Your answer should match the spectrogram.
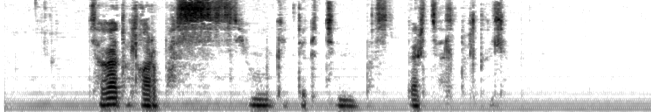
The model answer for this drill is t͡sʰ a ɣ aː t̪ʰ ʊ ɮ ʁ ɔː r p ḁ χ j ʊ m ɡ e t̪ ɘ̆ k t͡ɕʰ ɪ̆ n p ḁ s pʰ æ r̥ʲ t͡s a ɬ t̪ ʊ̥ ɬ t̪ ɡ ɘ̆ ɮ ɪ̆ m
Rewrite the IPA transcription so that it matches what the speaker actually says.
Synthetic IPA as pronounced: t͡sʰ a ɣ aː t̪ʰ ʊ ɮ ʁ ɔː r p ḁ s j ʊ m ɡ e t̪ ɘ̆ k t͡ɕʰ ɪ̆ n p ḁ s p æ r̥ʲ t͡s a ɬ t̪ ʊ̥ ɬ t̪ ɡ ɘ̆ ɮ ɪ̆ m

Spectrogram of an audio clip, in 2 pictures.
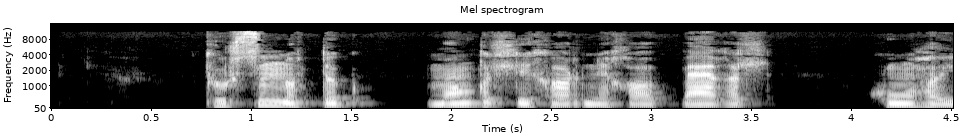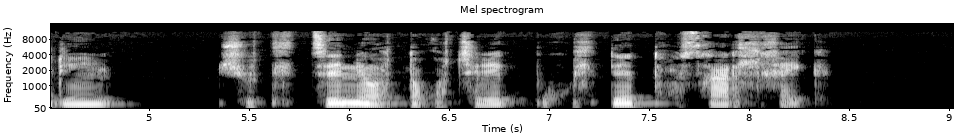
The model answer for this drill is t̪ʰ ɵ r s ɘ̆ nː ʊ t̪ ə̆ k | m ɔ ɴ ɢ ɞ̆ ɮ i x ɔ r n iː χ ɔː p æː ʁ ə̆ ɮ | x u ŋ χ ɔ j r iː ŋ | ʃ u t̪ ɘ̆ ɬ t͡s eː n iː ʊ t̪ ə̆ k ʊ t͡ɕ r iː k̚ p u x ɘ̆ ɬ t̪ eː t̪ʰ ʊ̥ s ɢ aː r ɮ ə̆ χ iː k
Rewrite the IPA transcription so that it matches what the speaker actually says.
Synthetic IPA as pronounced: t̪ʰ ɵ r s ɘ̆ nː ʊ t̪ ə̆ k | m ɔ ɴ ɢ ɞ̆ ɮ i x ɔ r n iː χ ɔː p æː ʁ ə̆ ɮ | x u ŋ χ ɔ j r iː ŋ | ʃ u t̪ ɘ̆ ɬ t͡s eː n iː ʊ t̪ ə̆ q ʊ t͡ɕ r iː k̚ p u x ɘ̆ ɬ t̪ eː t̪ʰ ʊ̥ s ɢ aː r ɮ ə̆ χ iː k

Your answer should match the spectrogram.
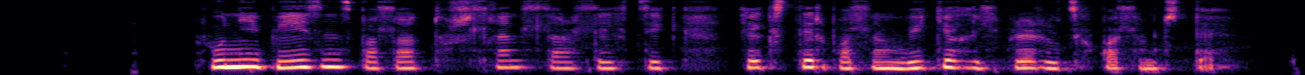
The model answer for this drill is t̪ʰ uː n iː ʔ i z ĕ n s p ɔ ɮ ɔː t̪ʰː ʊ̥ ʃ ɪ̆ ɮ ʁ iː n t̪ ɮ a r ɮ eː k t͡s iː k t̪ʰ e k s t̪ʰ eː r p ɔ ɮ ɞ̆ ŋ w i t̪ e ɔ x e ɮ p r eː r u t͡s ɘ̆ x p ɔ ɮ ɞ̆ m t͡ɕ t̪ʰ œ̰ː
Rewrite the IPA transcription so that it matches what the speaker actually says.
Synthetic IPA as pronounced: t̪ʰ uː n iː p i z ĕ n s p ɔ ɮ ɔː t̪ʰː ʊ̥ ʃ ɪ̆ ɮ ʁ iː n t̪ ɮ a r ɮ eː k t͡s iː k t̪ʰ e k s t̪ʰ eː r p ɔ ɮ ɞ̆ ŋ w i t̪ e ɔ x e ɮ p r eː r u t͡s ɘ̆ x p ɔ ɮ ɞ̆ m t͡ɕ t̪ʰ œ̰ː

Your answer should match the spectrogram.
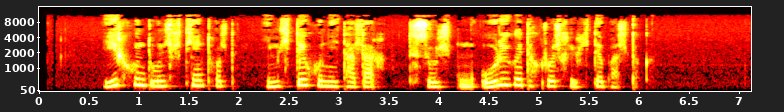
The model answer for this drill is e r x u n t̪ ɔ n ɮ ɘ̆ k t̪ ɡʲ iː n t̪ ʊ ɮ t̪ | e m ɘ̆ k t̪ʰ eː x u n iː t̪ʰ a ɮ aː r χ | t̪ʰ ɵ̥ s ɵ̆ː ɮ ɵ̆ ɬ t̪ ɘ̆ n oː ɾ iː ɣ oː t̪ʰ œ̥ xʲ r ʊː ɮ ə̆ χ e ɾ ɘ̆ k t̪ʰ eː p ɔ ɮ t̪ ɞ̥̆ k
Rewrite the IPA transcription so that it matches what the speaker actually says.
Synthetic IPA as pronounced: e r x u n t̪ u n ɮ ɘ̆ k t̪ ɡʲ iː n t̪ʰ ʊ ɮ t̪ | e m ɘ̆ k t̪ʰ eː x u n iː t̪ʰ a ɮ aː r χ | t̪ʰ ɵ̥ s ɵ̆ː ɮ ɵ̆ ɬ t̪ ɘ̆ n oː ɾ iː ɣ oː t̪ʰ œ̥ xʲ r ʊː ɮ ə̆ χ e ɾ ɘ̆ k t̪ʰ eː p ɔ ɮ t̪ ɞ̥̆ k

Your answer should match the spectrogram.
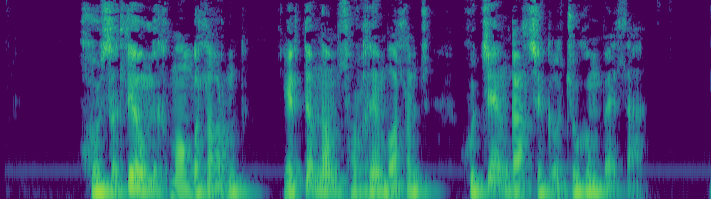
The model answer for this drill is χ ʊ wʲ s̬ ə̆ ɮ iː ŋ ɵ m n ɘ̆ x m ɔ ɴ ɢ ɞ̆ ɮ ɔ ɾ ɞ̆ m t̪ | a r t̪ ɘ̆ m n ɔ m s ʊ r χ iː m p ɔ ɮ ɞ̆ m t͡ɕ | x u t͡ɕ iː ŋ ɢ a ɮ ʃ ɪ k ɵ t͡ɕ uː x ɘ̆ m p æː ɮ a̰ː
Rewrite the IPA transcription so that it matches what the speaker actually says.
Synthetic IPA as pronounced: χ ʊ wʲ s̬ ə̆ ɮ iː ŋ ɵ m n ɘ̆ x m ɔ ɴ ɢ ɞ̆ ɮ ɔ ɾ ɞ̆ m t̪ | e r t̪ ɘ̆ m n ɔ m s ʊ r χ iː m p ɔ ɮ ɞ̆ m t͡ɕ | x u t͡ɕ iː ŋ ɢ a ɮ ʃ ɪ k ɵ t͡ɕ uː x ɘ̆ m p æː ɮ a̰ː

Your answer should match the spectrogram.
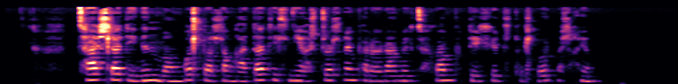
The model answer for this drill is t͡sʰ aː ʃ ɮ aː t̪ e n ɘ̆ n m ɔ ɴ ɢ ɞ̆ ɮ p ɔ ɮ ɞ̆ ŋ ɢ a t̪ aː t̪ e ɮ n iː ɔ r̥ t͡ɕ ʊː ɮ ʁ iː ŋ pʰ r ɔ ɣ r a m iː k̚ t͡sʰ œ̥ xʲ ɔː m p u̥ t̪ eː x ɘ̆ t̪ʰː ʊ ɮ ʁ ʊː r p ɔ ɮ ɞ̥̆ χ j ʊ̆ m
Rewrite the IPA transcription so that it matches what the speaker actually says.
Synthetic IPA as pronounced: t͡sʰ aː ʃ ɮ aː t̪ e n ɘ̆ n m ɔ ɴ ɢ ɞ̆ ɮ p ɔ ɮ ɞ̆ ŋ ɢ a t̪ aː t̪ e ɮ n iː ɔ r̥ t͡ɕ ʊː ɮ ʁ iː ŋ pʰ r ɔ ɣ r a m iː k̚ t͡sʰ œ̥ xʲ ɔː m p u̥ t̪ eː x ɘ̆ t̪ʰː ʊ ɮ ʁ ʊː r p ɔ ɮ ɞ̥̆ χ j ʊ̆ m

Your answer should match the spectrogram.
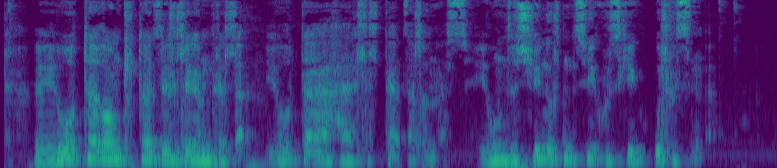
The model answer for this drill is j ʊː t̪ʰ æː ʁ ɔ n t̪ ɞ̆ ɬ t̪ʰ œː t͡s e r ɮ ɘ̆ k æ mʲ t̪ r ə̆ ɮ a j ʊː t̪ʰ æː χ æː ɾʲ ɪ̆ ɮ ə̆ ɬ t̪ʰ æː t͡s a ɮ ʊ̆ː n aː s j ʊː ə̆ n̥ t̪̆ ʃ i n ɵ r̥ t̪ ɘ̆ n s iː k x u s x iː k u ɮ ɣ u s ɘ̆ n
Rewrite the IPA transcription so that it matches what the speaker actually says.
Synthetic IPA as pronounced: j ʊː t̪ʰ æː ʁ ɔ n t̪ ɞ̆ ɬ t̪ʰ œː t͡s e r ɮ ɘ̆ k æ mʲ t̪ r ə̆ ɮ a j ʊː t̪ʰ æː χ æː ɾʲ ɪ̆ ɮ ə̆ ɬ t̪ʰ æː t͡s a ɮ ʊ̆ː n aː s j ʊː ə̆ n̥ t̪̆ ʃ i n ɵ r̥ t̪ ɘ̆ n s iː k x u s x iː k u ɮ x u s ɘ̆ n

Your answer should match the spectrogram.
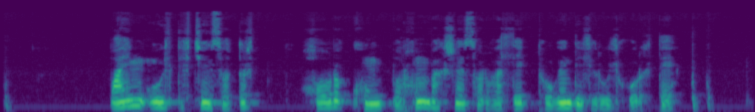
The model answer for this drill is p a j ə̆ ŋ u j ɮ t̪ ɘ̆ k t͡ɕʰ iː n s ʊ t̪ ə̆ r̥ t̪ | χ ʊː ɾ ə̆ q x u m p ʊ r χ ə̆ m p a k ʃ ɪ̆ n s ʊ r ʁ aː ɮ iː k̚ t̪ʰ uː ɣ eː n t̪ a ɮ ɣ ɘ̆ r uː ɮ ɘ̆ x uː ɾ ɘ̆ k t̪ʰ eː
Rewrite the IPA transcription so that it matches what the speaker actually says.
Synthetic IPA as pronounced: p a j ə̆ ŋ u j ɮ t̪ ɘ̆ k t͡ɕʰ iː n s ʊ t̪ ə̆ r̥ t̪ | χ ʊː ɾ ə̆ q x u ŋ p ʊ r χ ə̆ m p a k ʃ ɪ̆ n s ʊ r ʁ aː ɮ iː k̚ t̪ʰ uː ɣ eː n t̪ e ɮ ɣ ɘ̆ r uː ɮ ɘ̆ x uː ɾ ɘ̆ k t̪ʰ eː

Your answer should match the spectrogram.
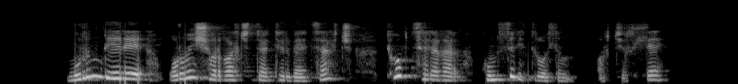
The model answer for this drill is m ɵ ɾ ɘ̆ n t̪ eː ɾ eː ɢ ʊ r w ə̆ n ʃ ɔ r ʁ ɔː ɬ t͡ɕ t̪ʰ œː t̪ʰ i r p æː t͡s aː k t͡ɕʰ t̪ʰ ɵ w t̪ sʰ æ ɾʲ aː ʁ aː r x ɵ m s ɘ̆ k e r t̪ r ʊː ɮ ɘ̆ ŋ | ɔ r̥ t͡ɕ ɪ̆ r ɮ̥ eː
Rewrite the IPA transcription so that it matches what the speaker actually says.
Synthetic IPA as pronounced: m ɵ ɾ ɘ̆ n t̪ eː ɾ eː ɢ ʊ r w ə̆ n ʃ ɔ r ʁ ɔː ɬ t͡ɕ t̪ʰ œː t̪ʰ e r p æː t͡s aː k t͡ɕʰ t̪ʰ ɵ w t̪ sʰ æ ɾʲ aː ʁ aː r x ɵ m s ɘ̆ k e t̪ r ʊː ɮ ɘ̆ ŋ | ɔ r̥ t͡ɕ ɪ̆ r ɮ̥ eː

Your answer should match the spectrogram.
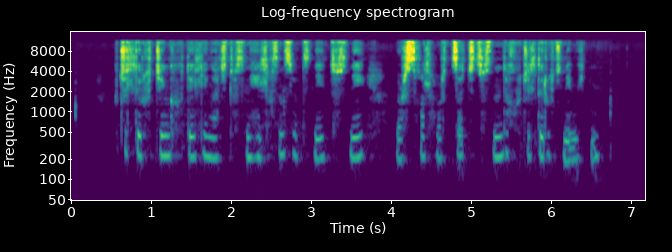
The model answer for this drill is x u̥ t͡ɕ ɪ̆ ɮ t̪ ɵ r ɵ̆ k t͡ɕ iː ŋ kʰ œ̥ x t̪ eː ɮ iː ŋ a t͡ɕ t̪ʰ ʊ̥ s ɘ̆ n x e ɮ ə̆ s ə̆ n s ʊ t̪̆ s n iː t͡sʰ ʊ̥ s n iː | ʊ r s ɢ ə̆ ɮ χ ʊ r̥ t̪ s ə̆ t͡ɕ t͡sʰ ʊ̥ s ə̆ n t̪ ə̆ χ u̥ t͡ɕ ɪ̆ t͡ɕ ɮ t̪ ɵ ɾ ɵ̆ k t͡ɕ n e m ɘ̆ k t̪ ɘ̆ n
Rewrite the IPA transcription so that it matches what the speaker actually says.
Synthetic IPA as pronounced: x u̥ t͡ɕ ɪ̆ ɮ t̪ ɵ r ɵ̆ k t͡ɕ iː ŋ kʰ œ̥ x t̪ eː ɮ iː ŋ a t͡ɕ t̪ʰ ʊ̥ s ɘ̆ n x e ɮ ə̆ s ə̆ n s ʊ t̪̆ s n iː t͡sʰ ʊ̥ s n iː | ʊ r s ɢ ə̆ ɮ χ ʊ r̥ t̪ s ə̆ t͡ɕ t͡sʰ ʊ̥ s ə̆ n t̪ ə̆ χ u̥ t͡ɕ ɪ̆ ɮ t̪ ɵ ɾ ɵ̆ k t͡ɕ n e m ɘ̆ k t̪ ɘ̆ n

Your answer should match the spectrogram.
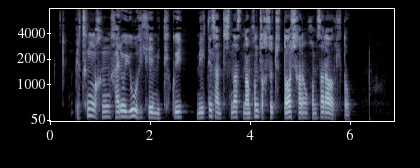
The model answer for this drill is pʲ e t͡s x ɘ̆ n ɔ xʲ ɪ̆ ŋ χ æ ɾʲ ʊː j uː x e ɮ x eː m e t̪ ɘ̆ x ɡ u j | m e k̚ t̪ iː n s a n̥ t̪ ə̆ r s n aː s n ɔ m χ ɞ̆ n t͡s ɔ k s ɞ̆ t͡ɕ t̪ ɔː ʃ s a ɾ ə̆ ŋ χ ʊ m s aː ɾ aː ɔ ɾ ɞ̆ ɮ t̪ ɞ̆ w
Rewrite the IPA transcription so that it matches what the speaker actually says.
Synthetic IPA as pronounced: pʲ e t͡s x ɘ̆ ŋ ɔ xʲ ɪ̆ ŋ χ æ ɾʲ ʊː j uː x e ɮ x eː m e t̪ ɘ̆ x ɡ u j | m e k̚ t̪ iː n s a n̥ t̪ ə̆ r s n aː s n ɔ m χ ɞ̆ n t͡s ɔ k s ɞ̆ t͡ɕ t̪ ɔː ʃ χ a ɾ ə̆ ŋ χ ʊ m s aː ɾ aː ɔ ɾ ɞ̆ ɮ t̪ ɞ̆ w

